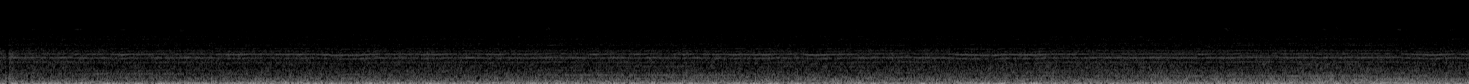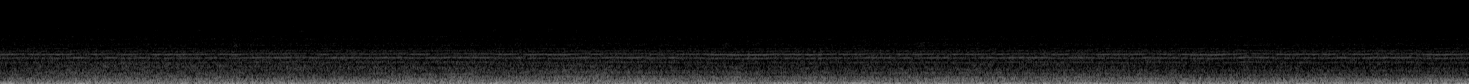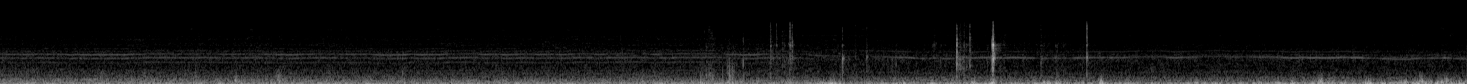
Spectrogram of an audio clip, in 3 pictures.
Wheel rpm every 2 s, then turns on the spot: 0, 0, 0, 0, 0, 0, 0, 0, 0, 0, 0, 0, 0, 0, 0, 0, 0, 0, 0, 0, 0, 0.
none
